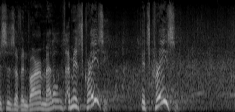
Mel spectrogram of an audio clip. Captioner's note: applause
